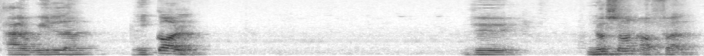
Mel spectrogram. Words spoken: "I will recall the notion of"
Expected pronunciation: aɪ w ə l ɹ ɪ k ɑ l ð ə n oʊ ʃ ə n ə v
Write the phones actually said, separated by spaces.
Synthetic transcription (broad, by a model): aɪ w ə l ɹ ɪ k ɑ l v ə n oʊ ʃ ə n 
